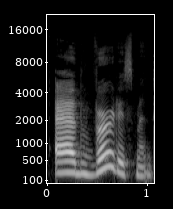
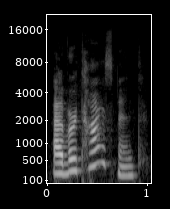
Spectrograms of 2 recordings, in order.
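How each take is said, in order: First: The stress is on the second syllable. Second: The stress is on the third syllable. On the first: "여기에 강세가 있을 때도 있어요" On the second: "먼트 앞은 대체로 이 앞부분에 강세가 있더라"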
